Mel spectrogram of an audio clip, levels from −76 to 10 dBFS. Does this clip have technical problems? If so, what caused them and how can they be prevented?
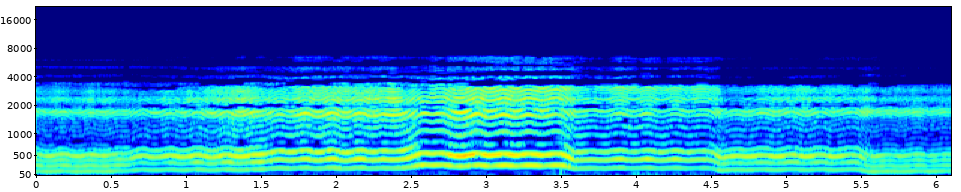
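Yes: AAC compression damage runs throughout the music, with nothing above about 6.5 kHz. The dull, smeared tone and warbling, fizzy texture on sustained sounds likely come from AAC-LC at a very low bitrate, consistent with roughly 16 kbps, which starves the quantiser of bits. To prevent it, encode at 128 kbps or higher.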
